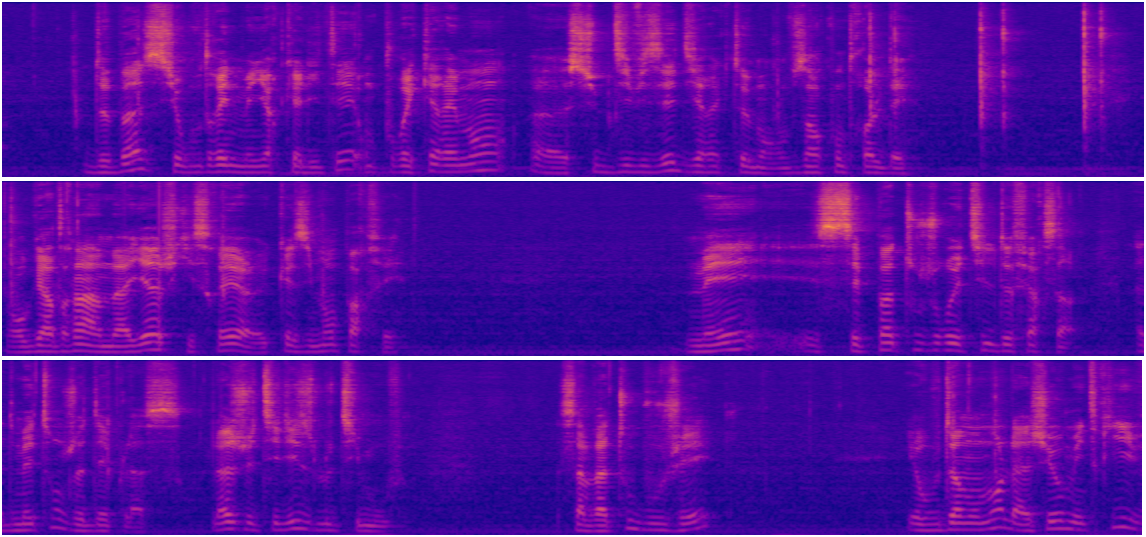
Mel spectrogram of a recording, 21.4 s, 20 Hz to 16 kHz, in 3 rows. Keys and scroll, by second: 0.8 a, 5.4 ctrl+d.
